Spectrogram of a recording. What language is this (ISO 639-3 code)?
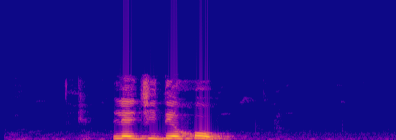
ajg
